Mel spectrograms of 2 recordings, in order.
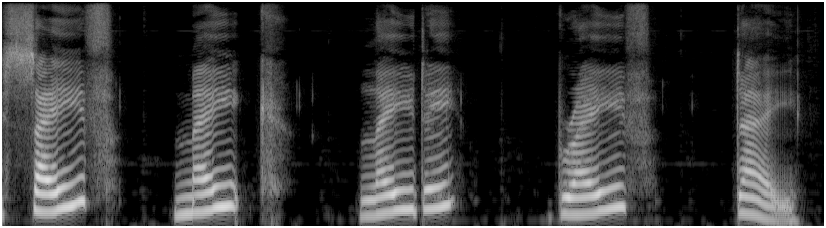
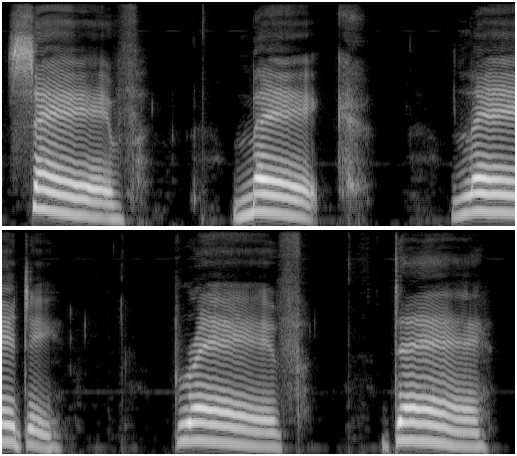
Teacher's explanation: in the northern accent it's a longer sound, and it's: "saave", "maake", "laady", "braave", "daay", so it's much sort of wider and, again, longer and darker.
